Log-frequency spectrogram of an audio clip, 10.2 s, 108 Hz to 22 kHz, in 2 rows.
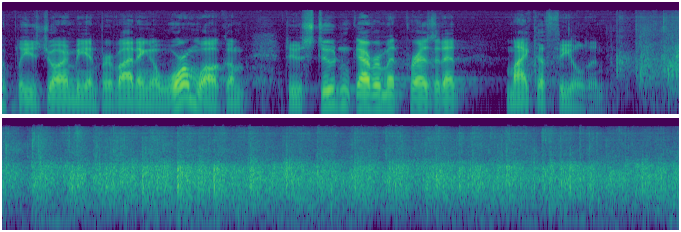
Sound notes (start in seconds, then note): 4.5 applause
